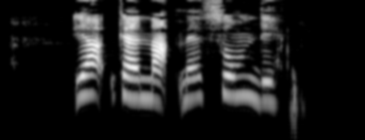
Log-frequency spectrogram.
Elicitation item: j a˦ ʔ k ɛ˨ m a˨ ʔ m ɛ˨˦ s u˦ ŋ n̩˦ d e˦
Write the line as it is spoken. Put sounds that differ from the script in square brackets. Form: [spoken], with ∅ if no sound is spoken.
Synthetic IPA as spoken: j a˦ ʔ k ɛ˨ [n] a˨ ʔ m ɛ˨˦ s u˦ [m] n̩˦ d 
